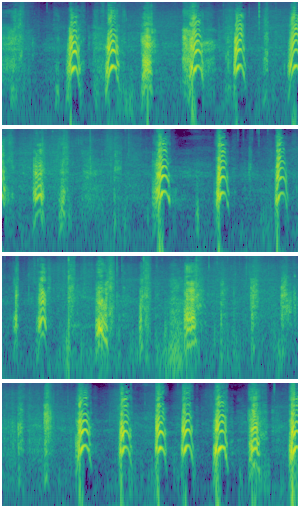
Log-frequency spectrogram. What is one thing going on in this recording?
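A dog barks in short, high yelps over and over.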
